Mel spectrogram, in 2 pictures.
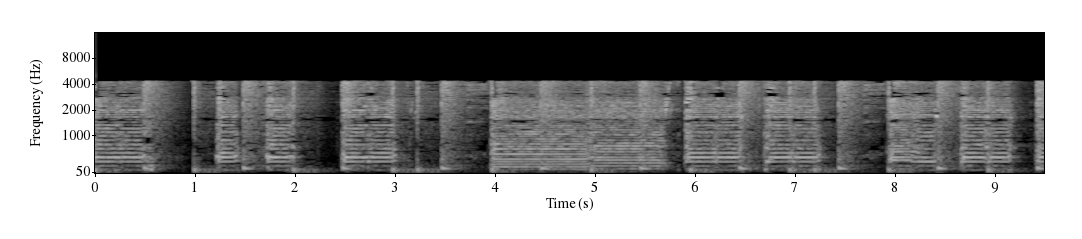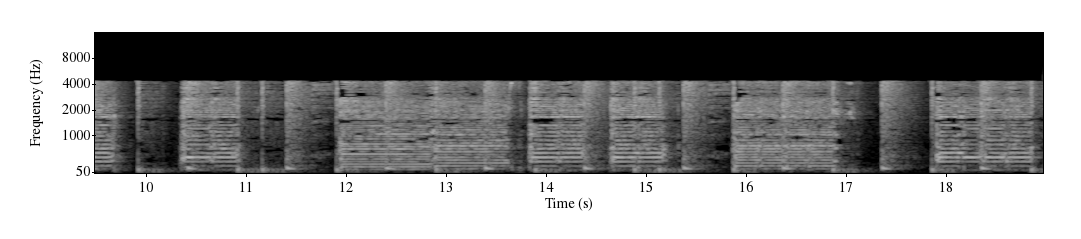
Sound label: verse guitar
